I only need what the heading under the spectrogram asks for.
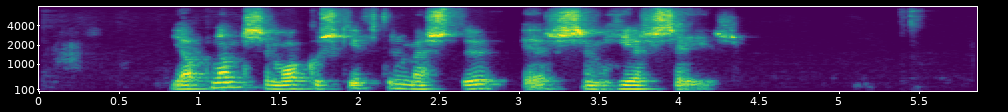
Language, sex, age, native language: Icelandic, male, 30-39, Icelandic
